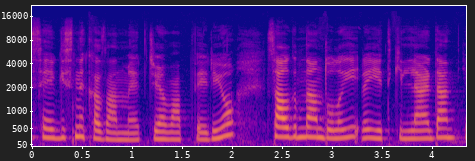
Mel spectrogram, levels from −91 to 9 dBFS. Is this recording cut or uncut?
cut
